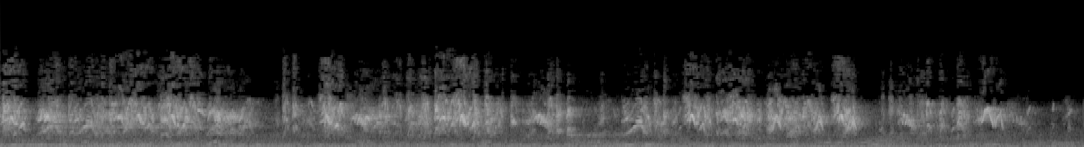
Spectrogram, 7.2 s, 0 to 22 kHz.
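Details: Several house sparrows fight over a handmade nest box in early February 2017, giving shrill, rapid chirps in clustered bursts that ease slightly toward the end.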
